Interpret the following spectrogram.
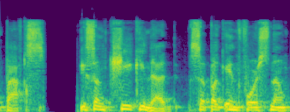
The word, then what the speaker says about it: P4x: Pinili niya ang P4X binibigkas bilang Pax, isang chickenad sa pag-enforce ng peace through punishment.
